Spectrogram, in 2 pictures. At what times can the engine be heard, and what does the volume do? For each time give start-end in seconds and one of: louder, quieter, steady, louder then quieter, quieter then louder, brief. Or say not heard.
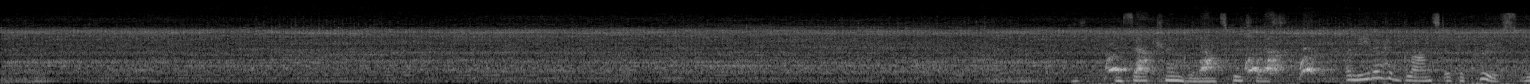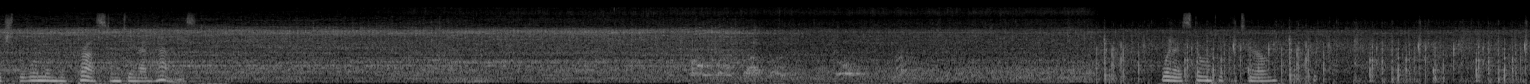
0.0-30.5 quieter.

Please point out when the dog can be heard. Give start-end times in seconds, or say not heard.
11.0-13.2, 22.1-24.4.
